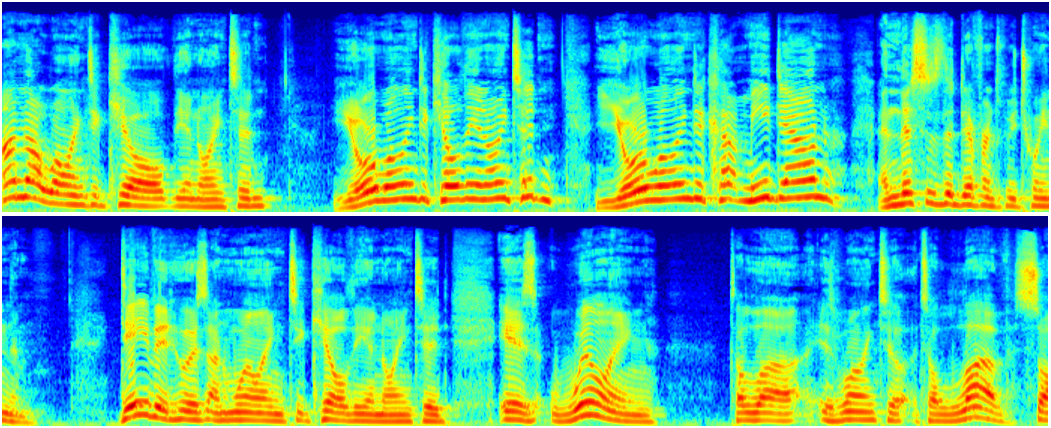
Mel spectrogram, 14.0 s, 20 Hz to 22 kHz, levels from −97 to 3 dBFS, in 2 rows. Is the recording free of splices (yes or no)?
yes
